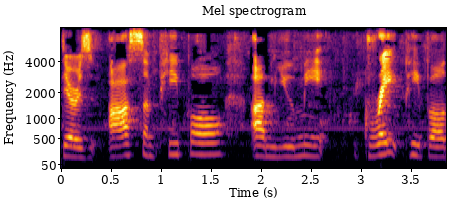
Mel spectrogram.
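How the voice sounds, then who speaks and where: A soft-spoken woman's medium-pitched voice, bright and sharp in tone, fairly slow, in a monotone, flat intonation. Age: 30s. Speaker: vlogger sharing weight loss surgery experience. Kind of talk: casual vlog testimony. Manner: soft-spoken, keeping quiet; hesitant with many ums.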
